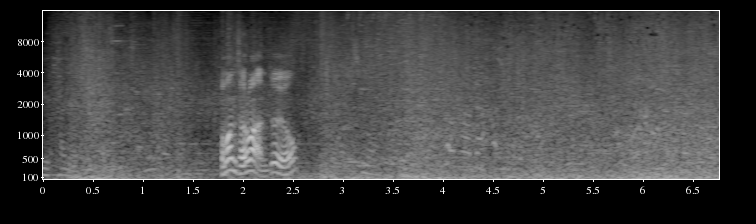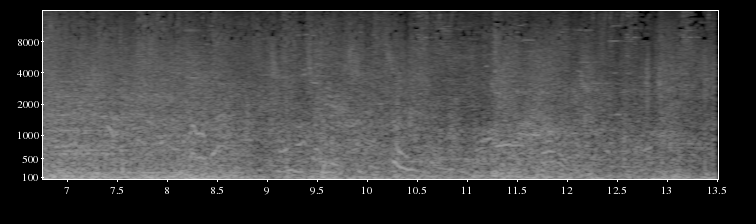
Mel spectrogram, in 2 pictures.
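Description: Video game spell effects whoosh and crackle during a fight.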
